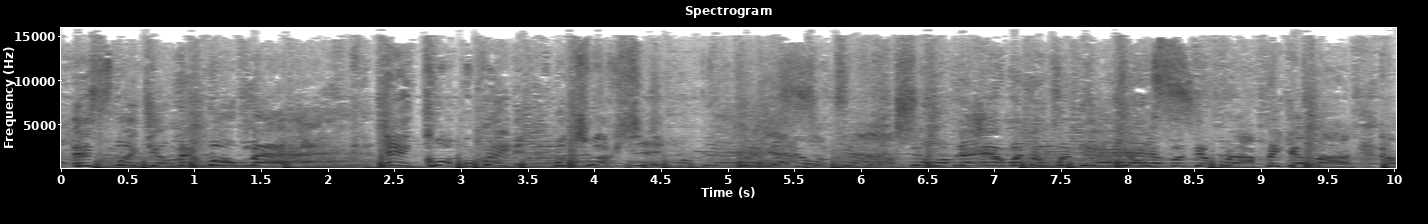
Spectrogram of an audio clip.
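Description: Hip hop track: a beat with heavy bass under a rapped vocal.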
